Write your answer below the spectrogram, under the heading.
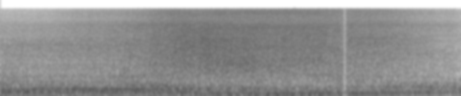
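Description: Touch-free car wash water jets spraying hard against a pickup's windshield and body, heard from inside the cab as a loud, steady rush, with a low steady hum from the idling truck underneath. The spray drops off for an instant about five seconds in, then carries on.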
